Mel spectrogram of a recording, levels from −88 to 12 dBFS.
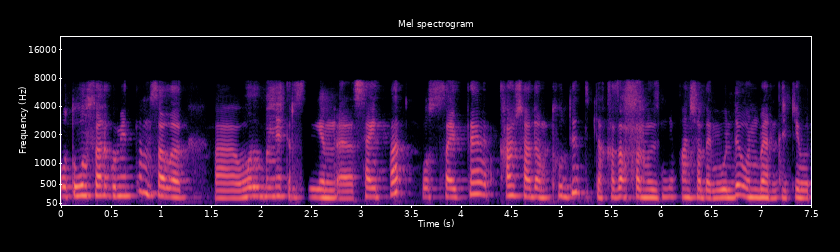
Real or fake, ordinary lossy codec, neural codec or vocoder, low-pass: fake; none; codec, 16 kHz, 2 kbps, X-Codec, HuBERT features, trained on balanced general audio; none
